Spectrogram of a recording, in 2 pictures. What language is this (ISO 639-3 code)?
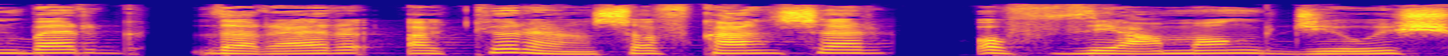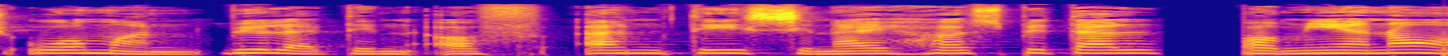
ron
